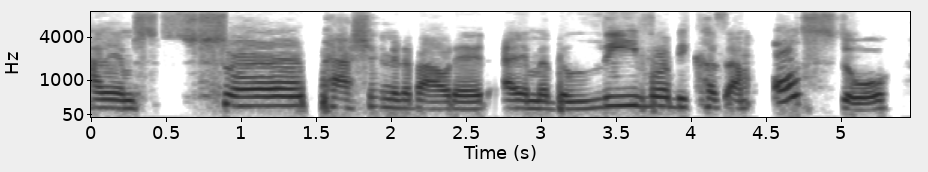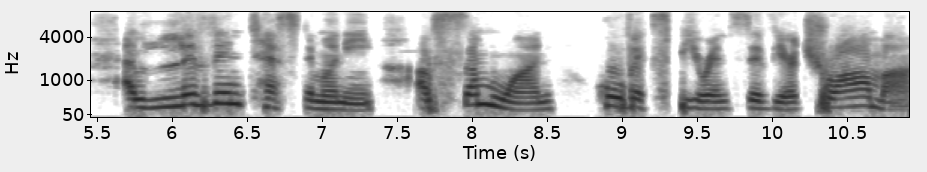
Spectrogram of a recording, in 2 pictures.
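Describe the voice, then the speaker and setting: At a fairly slow pace, a woman with a Jamaican accent and medium pitch speaks with lively intonation. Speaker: doctor and guest. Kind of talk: interview conversation.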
